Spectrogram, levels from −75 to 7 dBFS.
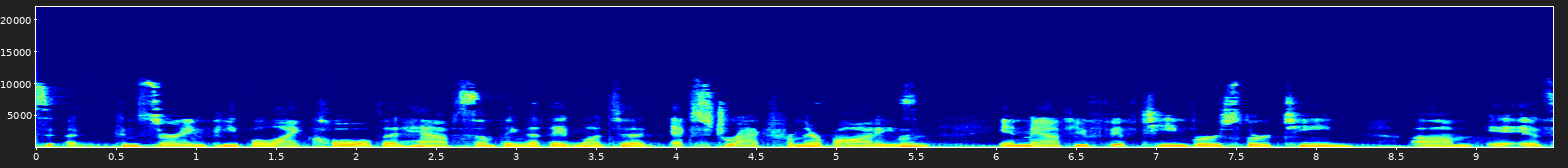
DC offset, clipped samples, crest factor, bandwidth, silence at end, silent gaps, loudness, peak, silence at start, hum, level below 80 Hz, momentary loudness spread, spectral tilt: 3%; under 0.1%; 12 dB; 11 kHz; 0 s; none; -20 LUFS; -8 dBFS; 0 s; none; -52 dBFS; 5 LU; -5.5 dB/octave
